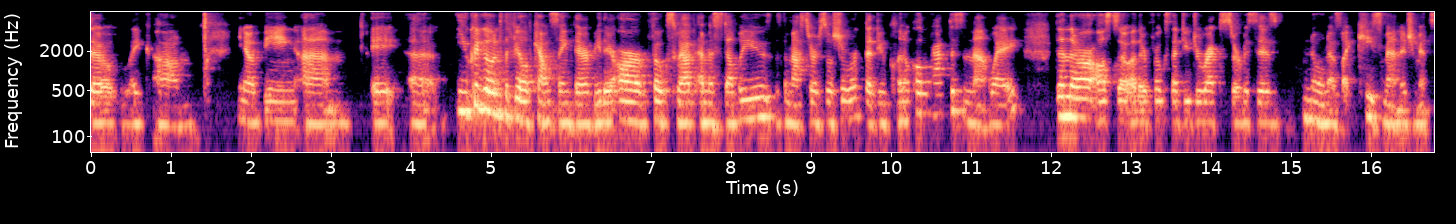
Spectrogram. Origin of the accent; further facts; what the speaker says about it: California, United States; moved away; I'm from California originally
